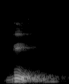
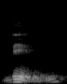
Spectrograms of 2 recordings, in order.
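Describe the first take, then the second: First: It is said with an American or British accent. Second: The same.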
